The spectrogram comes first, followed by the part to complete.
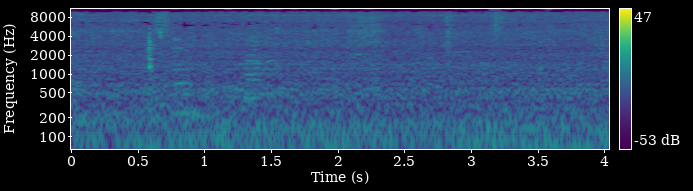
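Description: Busy street ambience: a steady low traffic rumble under crowd chatter, with a light click about half a second in, likely the metal ladle touching the steel batter pot.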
